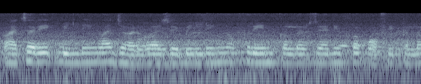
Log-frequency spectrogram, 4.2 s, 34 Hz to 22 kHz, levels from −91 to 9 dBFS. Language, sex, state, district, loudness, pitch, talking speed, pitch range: Gujarati, female, Gujarat, Gandhinagar, -17 LUFS, 180 Hz, 215 wpm, 175-190 Hz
